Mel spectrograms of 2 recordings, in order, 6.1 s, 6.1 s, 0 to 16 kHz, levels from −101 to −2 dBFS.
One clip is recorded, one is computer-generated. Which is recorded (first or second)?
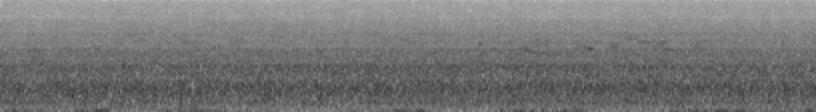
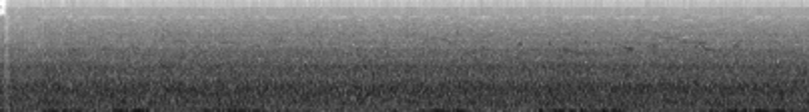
second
